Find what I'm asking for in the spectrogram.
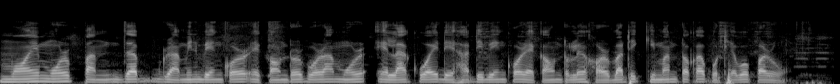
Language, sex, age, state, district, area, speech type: Assamese, male, 18-30, Assam, Dibrugarh, rural, read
